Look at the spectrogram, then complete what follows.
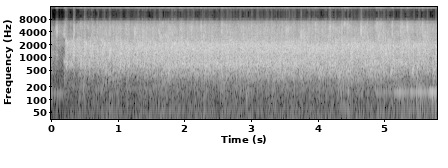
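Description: Audience applauding: dense, even clapping that breaks out abruptly and holds steady.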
